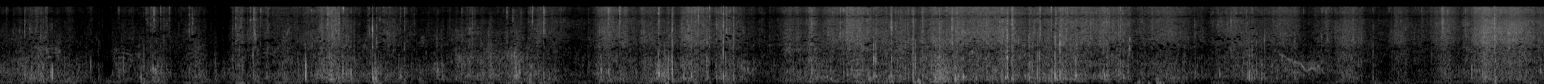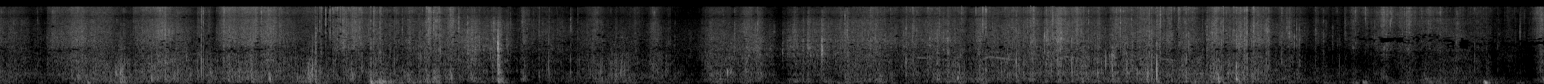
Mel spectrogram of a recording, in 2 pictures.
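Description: Dry reeds and dead grass rustling and crackling without pause as they are pushed through and trampled.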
